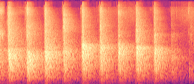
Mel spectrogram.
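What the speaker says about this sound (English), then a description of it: "High five and a big round of applause for Dan, guys." Classroom students clap in unison, nine sharp synchronized claps at an even, slightly slowing beat, each ringing briefly in the room, fairly soft overall.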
